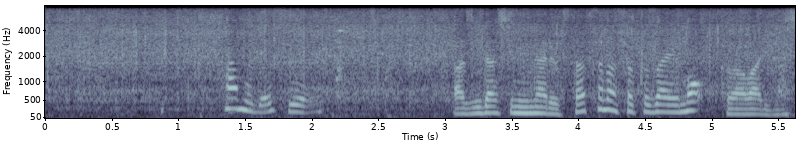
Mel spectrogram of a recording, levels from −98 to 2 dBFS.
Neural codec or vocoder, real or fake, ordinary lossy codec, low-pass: none; real; none; 7.2 kHz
